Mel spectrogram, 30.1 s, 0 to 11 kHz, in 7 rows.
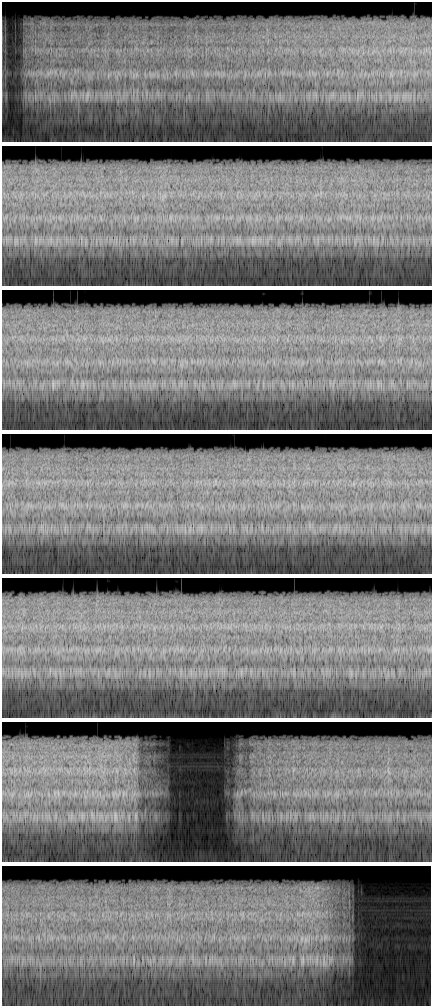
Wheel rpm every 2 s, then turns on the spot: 110, 160, 160, 160, 160, 160, 160, 160, 160, 160, 160, 100, 140, 160, 90.
none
